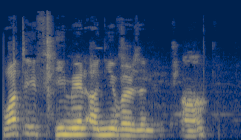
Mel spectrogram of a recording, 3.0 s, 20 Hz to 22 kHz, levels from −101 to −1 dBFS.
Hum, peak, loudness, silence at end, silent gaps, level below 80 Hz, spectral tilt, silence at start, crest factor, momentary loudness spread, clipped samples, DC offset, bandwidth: none; -10 dBFS; -29 LUFS; 0.45 s; none; -66 dBFS; -6.5 dB/octave; 0.05 s; 18 dB; 14 LU; under 0.1%; under 0.1%; 14 kHz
